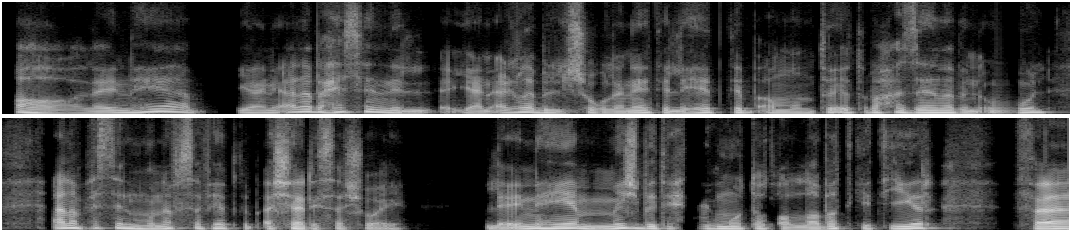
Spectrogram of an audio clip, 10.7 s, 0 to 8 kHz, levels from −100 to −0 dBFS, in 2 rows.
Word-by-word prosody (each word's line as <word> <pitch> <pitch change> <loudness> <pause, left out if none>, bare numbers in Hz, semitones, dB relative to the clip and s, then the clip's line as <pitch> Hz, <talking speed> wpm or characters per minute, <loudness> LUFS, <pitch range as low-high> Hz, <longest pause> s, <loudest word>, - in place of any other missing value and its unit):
آه، 100 -9 -1
لأن 110 +5 -3
هي 165 +2 0 0.2
يعني 120 +3 -5
أنا 175 +3 +2
باحس 155 +1 -1
إن 150 -7 +2
ال 105 -2 -4
يعني 105 -2 -6
أغلب 130 +2 0
الشغلانات 110 +1 -2
اللي 95 -2 -3
هي 130 - +2
بتبقى 130 -3 -4
منطقة 105 +4 -3
راحة- 130 +2 -1
زي 120 -1 +3
ما 125 - +4
بنقول- 105 - -2 0.4
أنا 145 +2 +7
باحس 150 0 -1
المنافسة 135 +1 +1
فيها 135 - +1
بتبقى 135 - -5
شرسة - - +2
شويّة؛ - - -5 0.4
لأن 120 +3 +2
هي 140 +2 +7
مش 135 +4 +4
بتحتاج 125 -1 -1
متطلبات 115 -1 +1
كتير، 130 +5 +2 0.4
ف - - -1
125 Hz, 185 wpm, -25 LUFS, 110-140 Hz, 0.4 s, أنا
